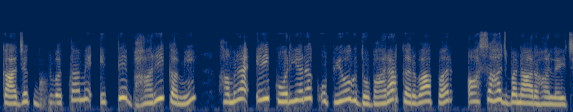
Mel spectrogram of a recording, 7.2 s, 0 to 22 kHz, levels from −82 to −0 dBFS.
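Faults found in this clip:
Speex codec damage throughout the speech: hoarse, noisy excitation, audible from start to end. Probable component: the Speex encoder, in a mode of about 20 kbps. Unlike packet loss, it is constant rather than bursty, with no dropouts.

VoIP packet loss concealed by the speech codec at 0.51–0.72 s: the sound smears into a fading extrapolation and stays weak briefly after. Fits about five 20 ms frames regenerated by the decoder. Not a hard dropout.

Second concealment event at 4.91–4.99 s: a shorter smear and fade, consistent with about two lost frames. Distinct from codec coarseness because it is localised and tails off gradually.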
